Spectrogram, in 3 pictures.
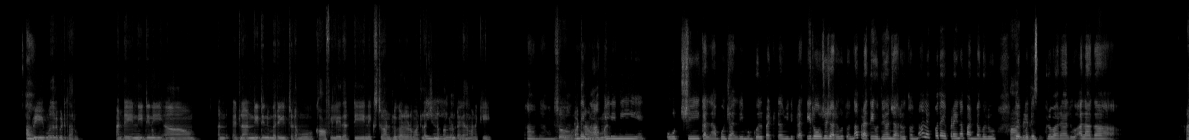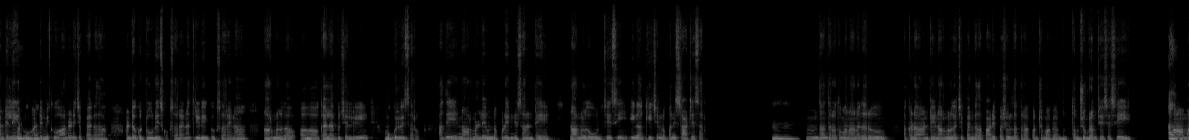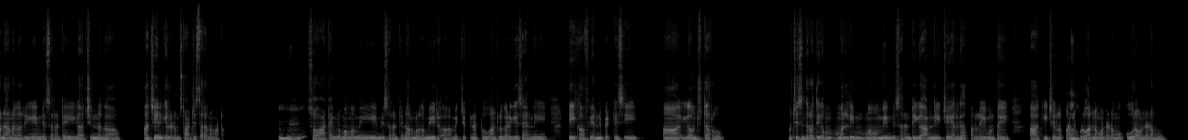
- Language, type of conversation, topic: Telugu, podcast, మీ కుటుంబం ఉదయం ఎలా సిద్ధమవుతుంది?
- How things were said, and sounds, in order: other background noise; in English: "అండ్"; in English: "కాఫీ"; in English: "నెక్స్ట్"; in English: "సో"; tapping; in English: "ఆల్రెడీ"; in English: "టూ"; in English: "త్రీ"; in English: "నార్మల్‌గా"; in English: "నార్మల్ డే"; in English: "నార్మల్‌గా"; in English: "కీచెన్‌లో"; in English: "స్టార్ట్"; in English: "నార్మల్‌గా"; in English: "స్టార్ట్"; in English: "సో"; in English: "మమ్మీ"; in English: "నార్మల్‌గా"; in English: "కాఫీ"; other noise; in English: "మమ్మీ"; in English: "కీచెన్‌లో"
